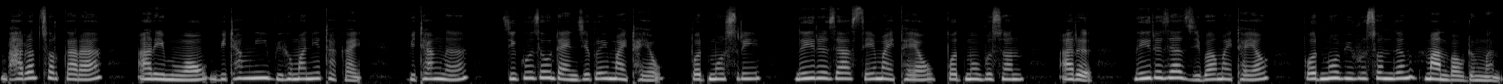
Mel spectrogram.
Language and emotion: Bodo, neutral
